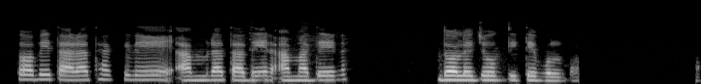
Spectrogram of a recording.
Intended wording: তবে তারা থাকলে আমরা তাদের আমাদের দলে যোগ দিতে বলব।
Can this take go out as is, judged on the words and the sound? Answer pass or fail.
pass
